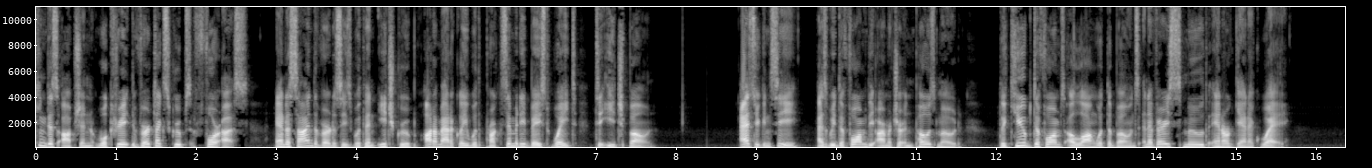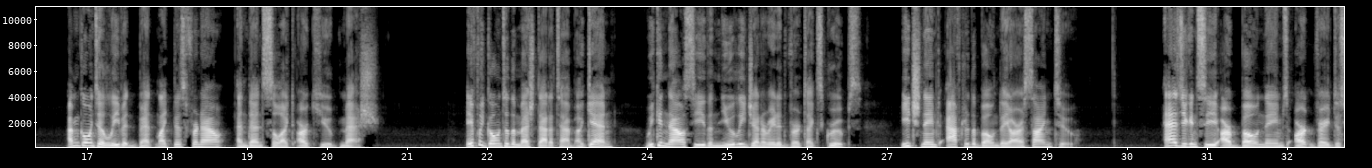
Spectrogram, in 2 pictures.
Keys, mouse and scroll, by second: 6.8 click, 8.0 click, 9.5 click, 10.1 r, 11.4 click, 12.0 r, 12.9 z, 13.6 middle click, 14.2 r, 15.7 click, 16.1 r, 16.7 middle click, 19.3 click, 20.5 click, 22.7 click, 24.8 click, 25.3 click, 25.8 click, 28.0 click, 28.4 click, 28.9 click, 29.4 click.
